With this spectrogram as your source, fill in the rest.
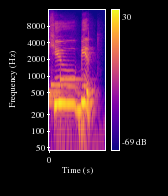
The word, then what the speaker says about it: cubit: sebagai istilah satu KB tulisannya sih cubit tapi bukan ciri-ciri ikan ya bacanya cubit dan sekitar 4.000 tahun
